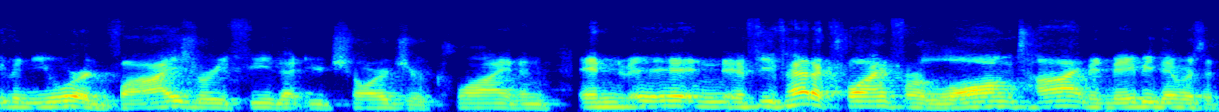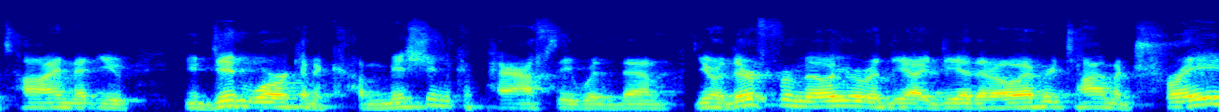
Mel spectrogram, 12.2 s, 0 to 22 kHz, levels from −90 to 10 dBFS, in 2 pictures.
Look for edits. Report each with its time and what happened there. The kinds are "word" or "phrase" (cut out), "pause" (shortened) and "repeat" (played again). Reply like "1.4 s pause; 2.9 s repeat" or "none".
2.8 s pause; 9.5 s pause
